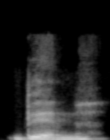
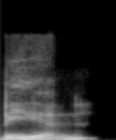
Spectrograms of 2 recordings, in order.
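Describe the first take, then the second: First: The word is said with one short vowel. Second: The word is said with two vowel sounds. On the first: This is how it is said today. "we just get a single vowel, bin" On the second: This is how it was said in older English. "the slowness of this double vowel pronunciation"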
